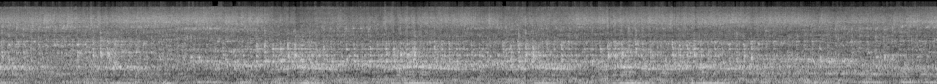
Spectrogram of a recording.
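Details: 1986 Volvo 240 at cold-start idle: a loud, busy metallic knocking clatter under the engine note, from a bad case of piston slap.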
